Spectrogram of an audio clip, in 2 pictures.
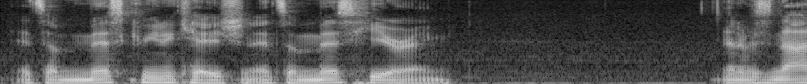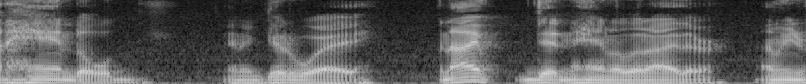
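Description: A man hosting a podcast, talking in a rambling, reflective way with many restarts. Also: low voice. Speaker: podcast host. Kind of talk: casual chat.

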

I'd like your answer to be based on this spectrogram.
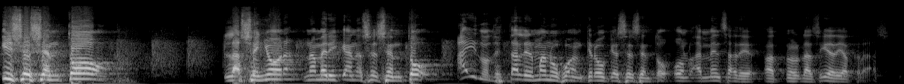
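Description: A middle-aged male pastor preaching a Pentecostal sermon, shouting and throwing in "aleluya" and "hermano" between phrases. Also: high-pitched, normal speed, gravelly, a faint crowd.

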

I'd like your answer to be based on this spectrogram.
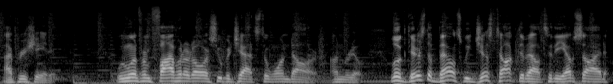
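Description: A man hosting a crypto livestream gives casual market commentary, bantering with viewers in a hyped, boastful way while losing his voice. He sounds mid-range and animated, talks quickly, and faint music plays behind him.

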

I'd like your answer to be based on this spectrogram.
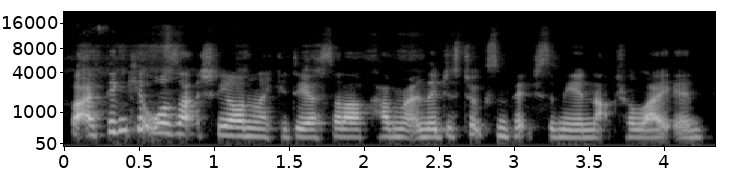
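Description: A young woman in her early twenties chats as a podcast guest in a North East English accent from Durham. Her voice has noticeable vocal fry. She talks informally and peppers her sentences with "like". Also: medium pitch, very fast. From Durham, England. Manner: chatty, uses "like" constantly. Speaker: podcast guest, part-time model. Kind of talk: casual chat interview.

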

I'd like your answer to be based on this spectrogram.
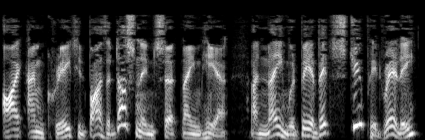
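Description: A man's voice: mid-range voice, sing-song, fairly quick, husky, no room sound. A man voicing an eager, chirpy little imp living in a gadget, relentlessly polite and keen to please. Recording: dull dry studio recording.

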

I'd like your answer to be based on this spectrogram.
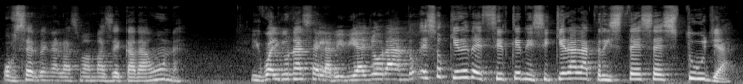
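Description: Woman, middle-aged, Mexican accent, podcast talk, animated, instructive. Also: on the high side, moderate pace. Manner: animated, teacherly, acts out quotes. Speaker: guest teacher.

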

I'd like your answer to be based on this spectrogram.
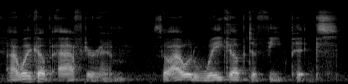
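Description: Low-voiced, dry-humored male guest. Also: normal speed, slightly rough. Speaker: podcast guest. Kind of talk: casual podcast chat.

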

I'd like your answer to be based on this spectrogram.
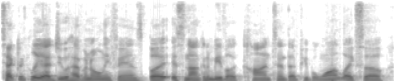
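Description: A man's voice: mid-range voice, fast talker, a little mellow. A young man hosting a casual podcast with a mid-range voice. He argues his side with jokes and laughs often. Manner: joking, argumentative, laughs often. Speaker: podcast host. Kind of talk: casual chat.

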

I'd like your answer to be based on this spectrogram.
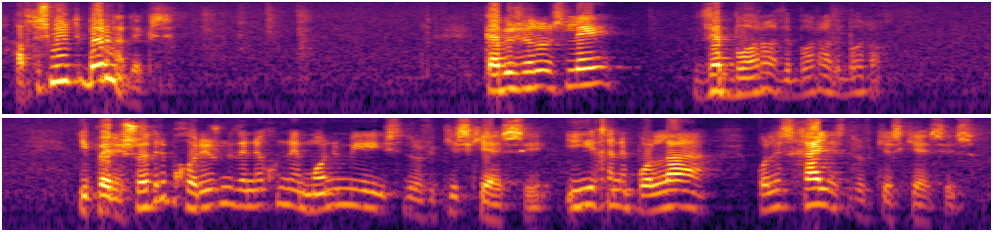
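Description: Lively, animated Greek-speaking psychotherapist man. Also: sits high. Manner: animated, rhetorical, acts out quoted voices. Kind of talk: casual talk on relationships.

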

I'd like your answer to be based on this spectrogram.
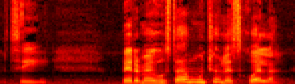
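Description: A woman's voice: sits high, big pitch swings, fast, warm tone. A woman in her thirties from Mexico, a podcast co-host talking in a friendly, easy way. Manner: friendly, encouraging interviewer. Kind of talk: casual conversation.

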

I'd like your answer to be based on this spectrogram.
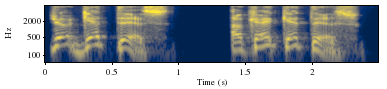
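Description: Male American talk host, fairly high and animated, dry close sound, sarcastic exasperated political ranting. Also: slow, vocal fry, slightly rough, dry recording. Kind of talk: casual political commentary.

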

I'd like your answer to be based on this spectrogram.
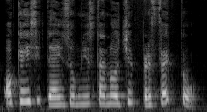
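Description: A woman's voice: high-pitched, steady tone, brisk, darkish tone. A young woman giving an earnest, coaching self-help talk, often addressing herself directly. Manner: earnest, coaching, talks to herself in second person.

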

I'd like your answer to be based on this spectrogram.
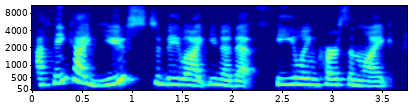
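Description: A woman's voice: fairly high pitch, animated, moderate pace, bright, forceful tone. A woman co-hosting a podcast in casual conversation, with a blunt, wry way of talking. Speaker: podcast co-host. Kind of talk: casual chat.

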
